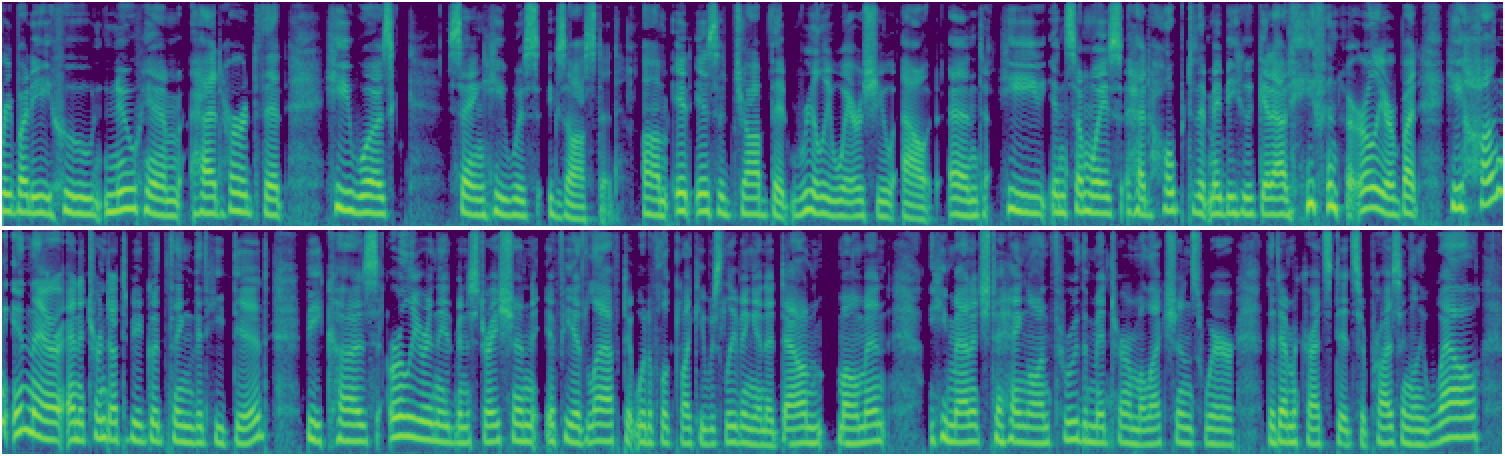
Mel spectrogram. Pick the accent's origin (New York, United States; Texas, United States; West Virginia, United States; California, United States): New York, United States; They are actually the best bagels. As a New Yorker, I feel qualified to say this.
